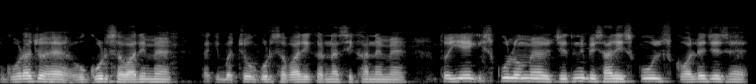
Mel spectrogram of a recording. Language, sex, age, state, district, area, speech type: Hindi, male, 60+, Rajasthan, Jodhpur, urban, spontaneous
